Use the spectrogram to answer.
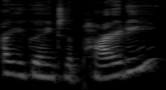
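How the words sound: The strong stress falls on the word party. It is an ordinary first question. "Strong stress on party in a normal pattern"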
